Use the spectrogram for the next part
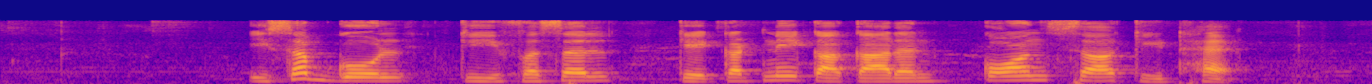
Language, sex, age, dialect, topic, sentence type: Hindi, male, 18-24, Marwari Dhudhari, agriculture, question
